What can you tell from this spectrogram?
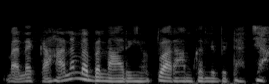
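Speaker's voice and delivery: low, gently insistent voice; soothing mother-in-law. Acted. Mother-in-law telling bahu to rest, gently insistent. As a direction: send her off to rest, low and kindly.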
